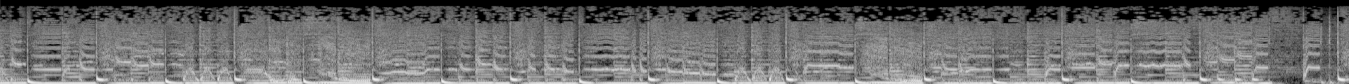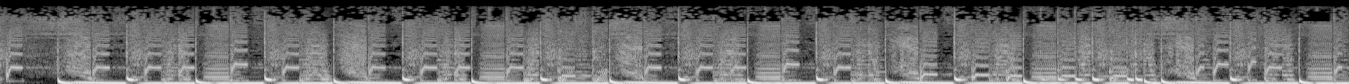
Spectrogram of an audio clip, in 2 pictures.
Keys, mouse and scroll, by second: 0.4-4.3 drag, 4.3-7.5 drag, 7.5 click, 12.0-25.6 drag, 25.9-26.9 drag.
